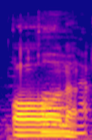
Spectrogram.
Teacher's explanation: ketika huruf qaf ini kita lafalkan, maka pangkal lidah kita naik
